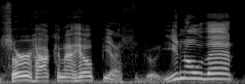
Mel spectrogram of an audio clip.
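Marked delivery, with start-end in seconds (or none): 0.0-1.1 put-on high, polite young clerk; phone clerk voice. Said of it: "he said". 1.5-2.3 put-on old hillbilly voice. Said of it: "old man hillbilly voice".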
